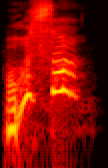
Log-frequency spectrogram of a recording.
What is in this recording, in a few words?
group talk; emotes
